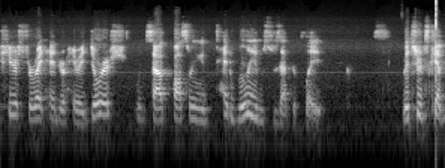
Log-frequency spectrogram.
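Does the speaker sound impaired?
No.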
